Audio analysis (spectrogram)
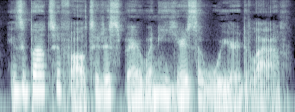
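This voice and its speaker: A woman's voice: mid-range voice, huge pitch swings, normal speed, gravelly, slightly rough. A woman reading a scripted fiction story aloud as its narrator. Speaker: podfic narrator.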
